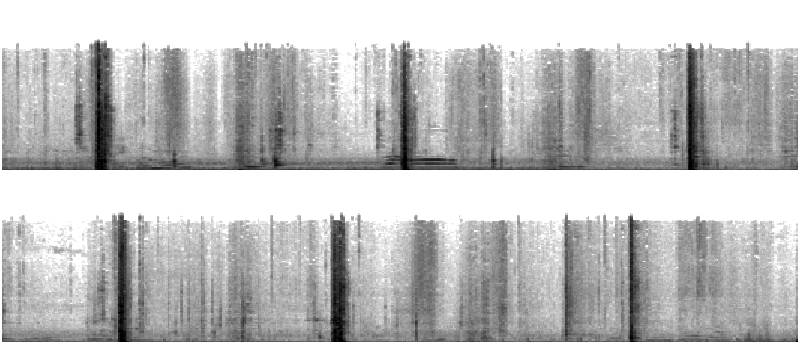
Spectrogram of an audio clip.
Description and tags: post hole digging
Digging holes with a post-hole digger.
clapping, post-hole-digger, tools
